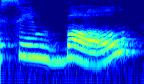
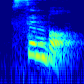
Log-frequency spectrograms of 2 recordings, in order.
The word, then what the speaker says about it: symbol: The first syllable is stressed, and the second syllable is reduced. When we have a reduced vowel, we don't pronounce it fully. We don't say symbol. We reduce it and we pronounce it as a. Symbol. Symbol. So the O changes.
